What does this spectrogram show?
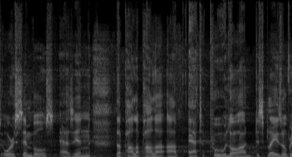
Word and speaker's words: palapala: of ideas words or symbols as in the palapala at pu load displays over 23 000 petroglyphs on a hardened lava bed palapala can you please repeat the language of origin hawaiian paula paula p a l a p a l a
